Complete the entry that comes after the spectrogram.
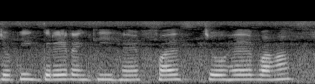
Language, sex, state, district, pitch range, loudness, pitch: Hindi, female, Uttar Pradesh, Lucknow, 220-225 Hz, -17 LUFS, 225 Hz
